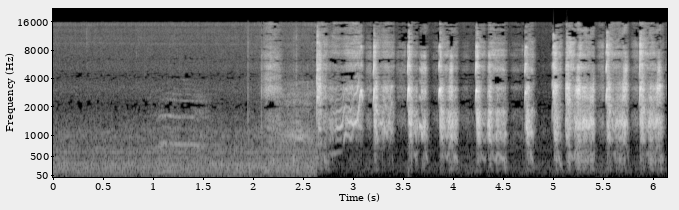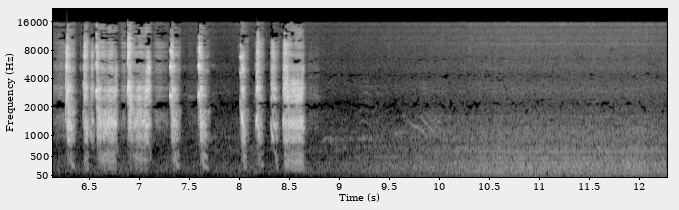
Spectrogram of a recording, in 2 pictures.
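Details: Louie Ray, a 16-year-old captive Capuchin Monkey newly living on a farm, yells in warning at big cows: a run of about twenty sharp, harsh, high-pitched calls in rapid bursts over six seconds, with quiet background before and after.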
